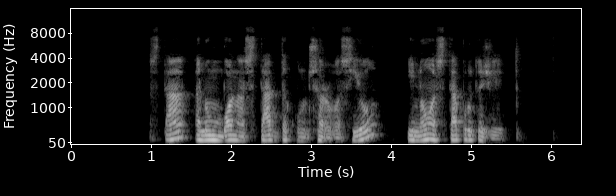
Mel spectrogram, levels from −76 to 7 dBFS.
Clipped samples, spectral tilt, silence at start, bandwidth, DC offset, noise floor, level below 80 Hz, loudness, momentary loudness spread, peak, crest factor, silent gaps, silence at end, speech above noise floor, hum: under 0.1%; -6.5 dB/octave; 1 s; 9.4 kHz; under 0.1%; under -90 dBFS; -64 dBFS; -23 LUFS; 12 LU; -4 dBFS; 20 dB; none; 0.8 s; over 68 dB; none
